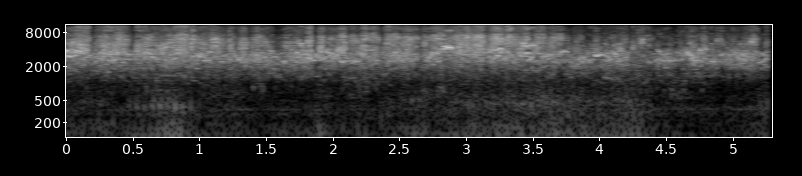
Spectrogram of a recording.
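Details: Pet Australian budgies singing and chirping as a group: a dense, unbroken wash of high twittering chatter and warbles with brief sharp whistled notes, steady throughout.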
